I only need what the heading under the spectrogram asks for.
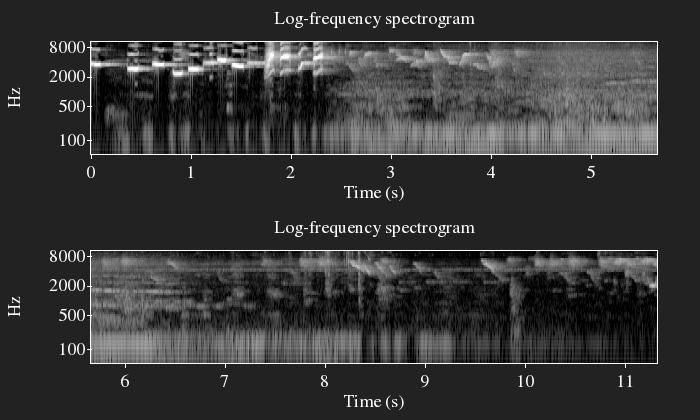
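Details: Striped tit-babbler song for luring: some eight loud, clipped notes repeated evenly in quick succession, then the calling stops, leaving faint chirps and a low hum.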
